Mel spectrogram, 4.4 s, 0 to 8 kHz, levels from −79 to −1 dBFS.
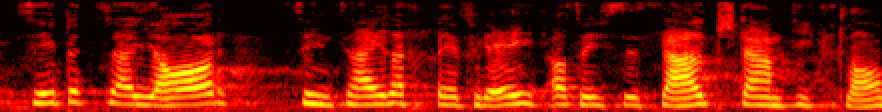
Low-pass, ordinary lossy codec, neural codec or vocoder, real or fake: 7.2 kHz; MP3, 64 kbps; codec, 16 kHz, 4 kbps, FreqCodec, larger model; fake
